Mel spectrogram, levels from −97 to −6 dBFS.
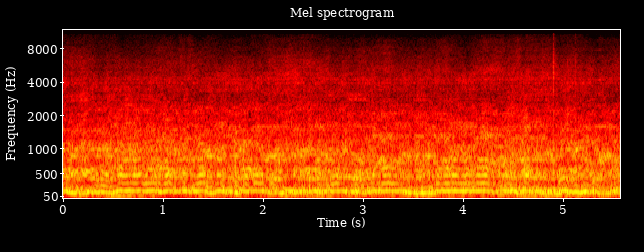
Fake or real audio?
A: fake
